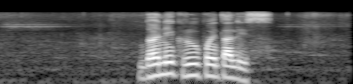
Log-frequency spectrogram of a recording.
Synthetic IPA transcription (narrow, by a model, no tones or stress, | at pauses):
d̪ʌjnikrupʌj̃t̪alis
